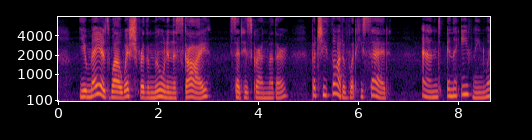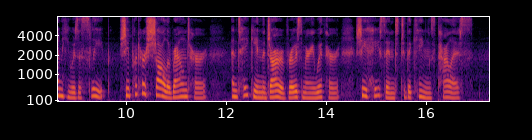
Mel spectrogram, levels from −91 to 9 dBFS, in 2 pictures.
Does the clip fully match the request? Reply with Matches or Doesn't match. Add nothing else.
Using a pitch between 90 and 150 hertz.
Doesn't match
